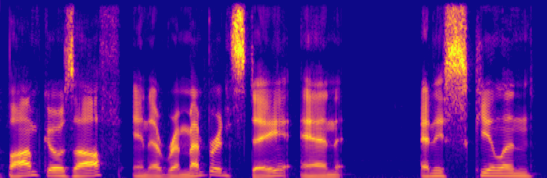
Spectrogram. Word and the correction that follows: Enniskillen: sorry, I've got to say it right, Enniskillen, Northern Ireland. That was Scottish. I didn't mean to do that.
